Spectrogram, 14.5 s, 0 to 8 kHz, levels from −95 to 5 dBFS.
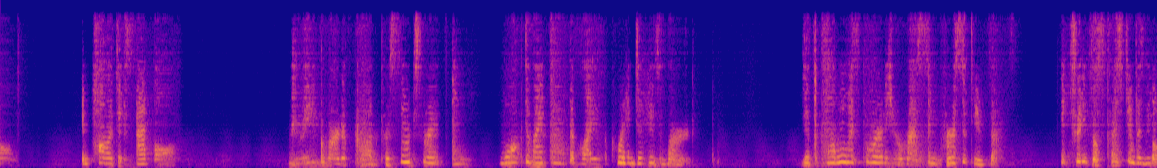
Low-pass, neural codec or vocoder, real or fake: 7.2 kHz; codec, 44.1 kHz, 0.9 kbps, DAC; fake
